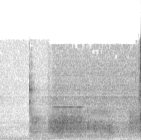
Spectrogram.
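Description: A sudden rushing, hiss-like noise from the TV episode's soundtrack, starting about half a second in, loudest for about a second and then fading.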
